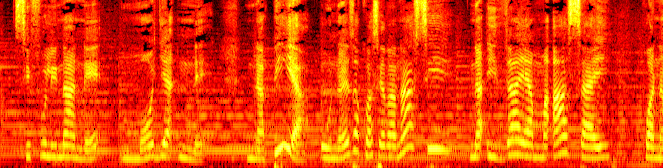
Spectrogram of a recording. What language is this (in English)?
Swahili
